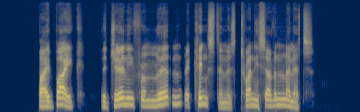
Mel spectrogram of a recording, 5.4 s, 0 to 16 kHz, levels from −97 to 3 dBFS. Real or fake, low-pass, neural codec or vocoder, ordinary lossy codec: fake; 14.4 kHz; codec, 32 kHz, 1.9 kbps, SNAC; none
